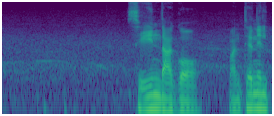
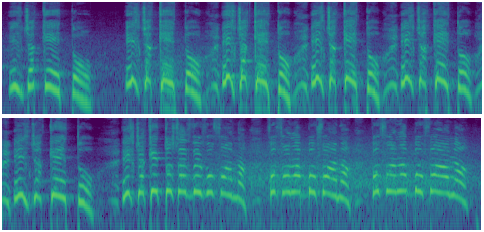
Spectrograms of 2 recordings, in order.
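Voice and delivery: much higher, squeaky play-by-play; Mickey Mouse voice; 4 dB louder than usual. Acted. Streamer commentating his game in a squeaky Mickey Mouse voice. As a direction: call the match in a cartoon mouse squeak. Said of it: "voce alla Topolino".

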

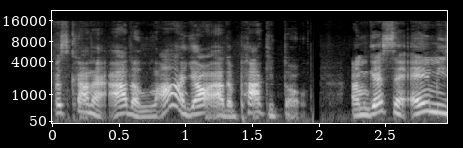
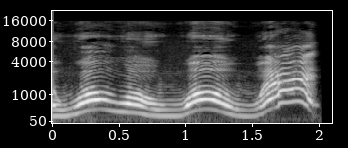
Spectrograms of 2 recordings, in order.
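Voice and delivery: higher, louder startled "whoa"; mock referee flagging a foul, slowing down at the end; shocked protest; 6 semitones higher, 4 dB louder, much slower than usual. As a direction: stop everything, you're thrown. Shocked by a stranger's hug.

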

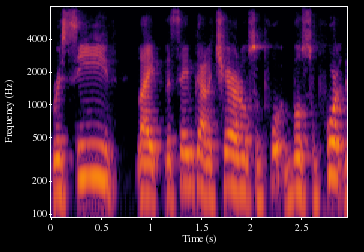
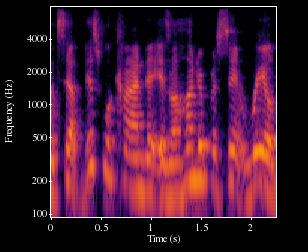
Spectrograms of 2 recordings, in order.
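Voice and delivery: normal talking voice

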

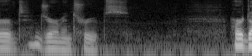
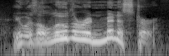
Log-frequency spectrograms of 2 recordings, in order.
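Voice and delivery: high, loud indignant retort; bristling comeback, pitched up; offended relative; 10 semitones higher, 9 dB louder than usual. Retold or imitated. Family member objecting to Nancy's question, high and indignant.

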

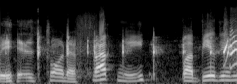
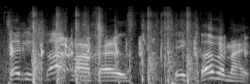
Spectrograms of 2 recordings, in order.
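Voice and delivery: raised, higher combat call; urgent battle call; 5 semitones higher, 3 dB louder than usual. Real, not acted. Calling Marcos to take cover, urgent battle call. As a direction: call it out over the action. Calling orders to teammate in game.

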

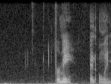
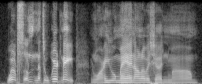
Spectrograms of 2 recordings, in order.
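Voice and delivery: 1 mock mom; 6 semitones higher, 6 dB louder than usual. Mother scolding son.

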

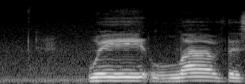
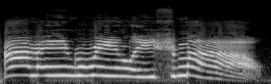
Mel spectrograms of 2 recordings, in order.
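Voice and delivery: very high, loud demand; hammed-up cross toothless old man; angry shout; 5 dB louder than usual. A narrator's reading. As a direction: draw it out in exasperation at a high pitch. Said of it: "shouted Grandpa angrily".

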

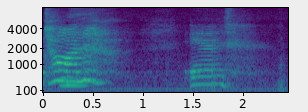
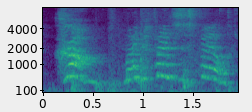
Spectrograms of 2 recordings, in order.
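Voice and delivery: mock panic; 5 semitones higher, 4 dB louder, slower than usual. Zombie breaks in, pretend panic.

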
